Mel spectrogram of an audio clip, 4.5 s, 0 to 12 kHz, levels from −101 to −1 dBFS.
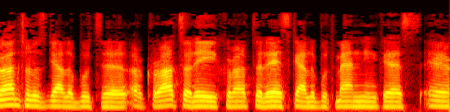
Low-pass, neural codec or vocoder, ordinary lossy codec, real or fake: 10.8 kHz; codec, 16 kHz in and 24 kHz out, 0.4 kbps, LongCat-Audio-Codec, two codebook decoder; MP3, 32 kbps; fake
